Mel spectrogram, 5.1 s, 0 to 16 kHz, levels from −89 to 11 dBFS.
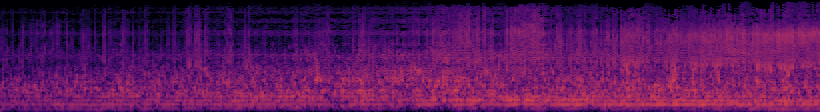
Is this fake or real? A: fake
